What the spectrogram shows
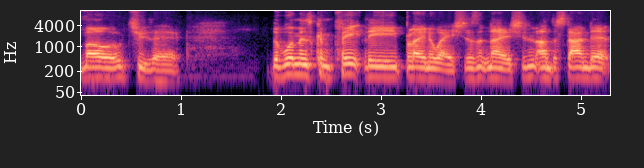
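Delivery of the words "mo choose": put-on Korean spoken with a South London accent. Retelling how a man with a south london accent ordered water in korean, south london accent. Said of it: "he's got a South London accent, so it comes out like mo".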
